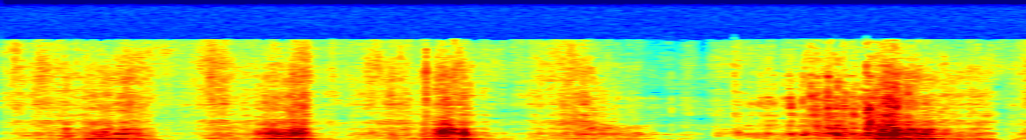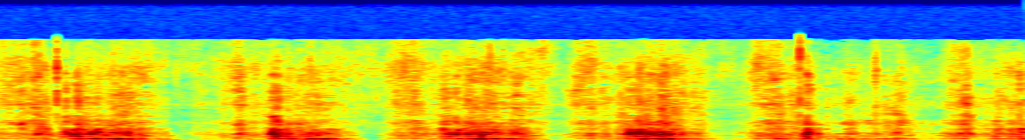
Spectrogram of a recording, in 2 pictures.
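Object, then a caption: Cardboard tube. Fingernails scratch slowly and hard along a hollow, textured cardboard tube lying on its side. Each rough, rasping stroke swells and fades with a hollow, resonant tone, repeating roughly once a second in an uneven rhythm.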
